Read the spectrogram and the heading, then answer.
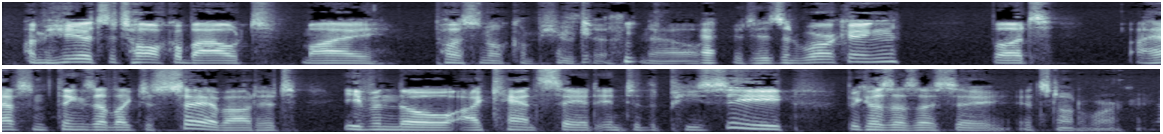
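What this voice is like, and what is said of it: Comic Monty Python-style character voice. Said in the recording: “play random Monty Python clip ... I thought that was quite a good impression. It was good.”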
